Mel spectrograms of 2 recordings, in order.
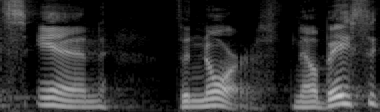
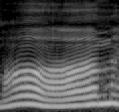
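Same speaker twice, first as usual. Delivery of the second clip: annoyed, exasperated, drawn-out sighing; 4 semitones higher, 4 dB louder than usual. Imagining Jesus answering his mother about the wine, mock-exasperated sigh. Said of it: "with an eye roll and a big sigh".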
